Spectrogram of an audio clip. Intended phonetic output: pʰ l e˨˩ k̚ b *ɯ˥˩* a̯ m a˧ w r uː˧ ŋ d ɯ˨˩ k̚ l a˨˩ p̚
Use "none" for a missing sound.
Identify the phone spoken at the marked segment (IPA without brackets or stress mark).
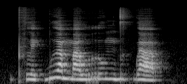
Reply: ɯ˥˩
